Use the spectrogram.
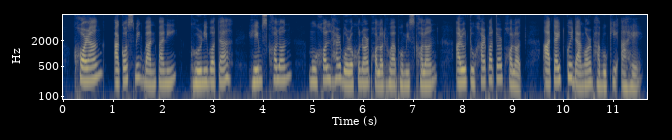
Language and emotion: Assamese, neutral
